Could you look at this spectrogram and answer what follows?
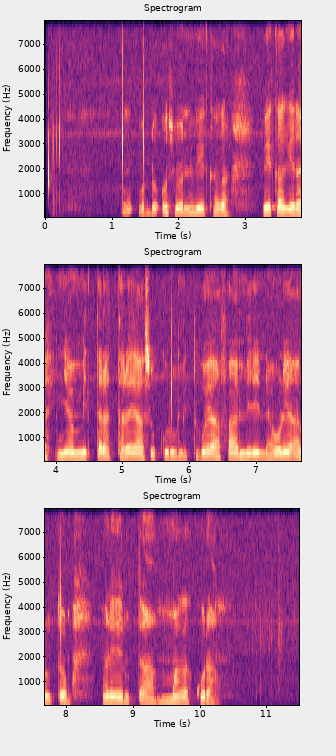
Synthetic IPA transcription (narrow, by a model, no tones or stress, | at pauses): odoʔoʃianeeaɣa | βekaɣeɾahiɲamitaɾataɾajasukuɾumitiɣojafamiɾenaoɾeaɾutomaɾeɾutamaɣakoɾa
